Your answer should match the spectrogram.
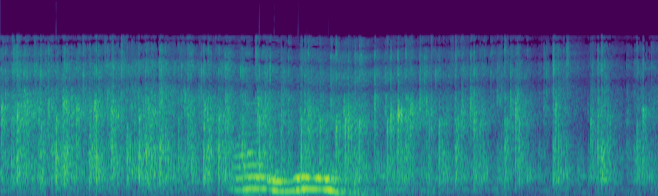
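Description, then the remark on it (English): Steady, dense applause from a crowd clapping for Jesus fills the whole clip, with a voice rising in a sung or shouted exclamation partway through. “Let's clap for Jesus, please.”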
